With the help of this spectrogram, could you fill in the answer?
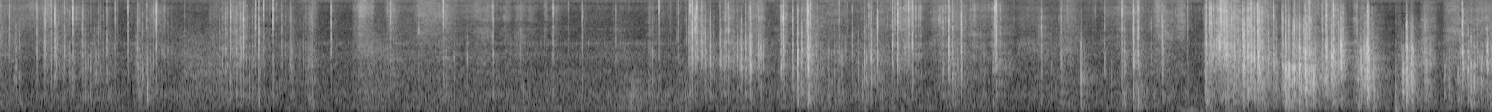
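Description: Both flat hands rub and scratch across the crinkly pages of an open, rain-warped, rain-dried paper catalogue, making dry, bright crinkling and rustling in uneven bursts. Near the end, fingers lift a page, bringing a louder, denser crackle before it quiets again.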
